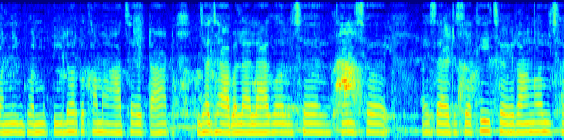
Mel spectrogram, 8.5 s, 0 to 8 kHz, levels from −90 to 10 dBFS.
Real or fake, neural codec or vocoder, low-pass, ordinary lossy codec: fake; codec, 16 kHz, 16 kbps, FunCodec, trained on Chinese and English, 50 frames a second; 7.2 kHz; none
